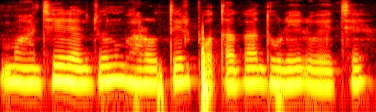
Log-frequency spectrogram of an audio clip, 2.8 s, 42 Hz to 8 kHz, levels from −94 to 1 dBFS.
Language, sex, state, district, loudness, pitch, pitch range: Bengali, female, West Bengal, Alipurduar, -20 LUFS, 165 Hz, 155-175 Hz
